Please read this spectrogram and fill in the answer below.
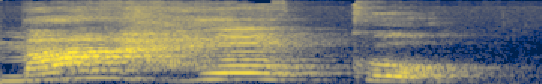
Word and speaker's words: marreco: com é correr esses esses dois erres aqui saem através da garganta o marreco marreco tá me possui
